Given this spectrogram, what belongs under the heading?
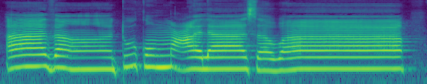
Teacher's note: واو کو 5 حرکت کے برابر لمبا کریں گے، حمزہ کو جھٹکا دیں گے کیونکہ یہاں اس کو ساکن کرنا ہے. · نون کی آواز کو ناک میں چھپانا ہے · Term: احفا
